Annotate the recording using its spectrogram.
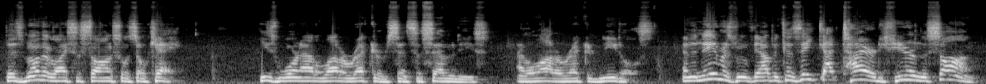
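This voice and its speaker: Here the actor voices a self-deprecating older married man pining with love, his husky delivery wistful, halting, and rambling. The pitch runs on the high side, the acting is light, and the recording is rough.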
